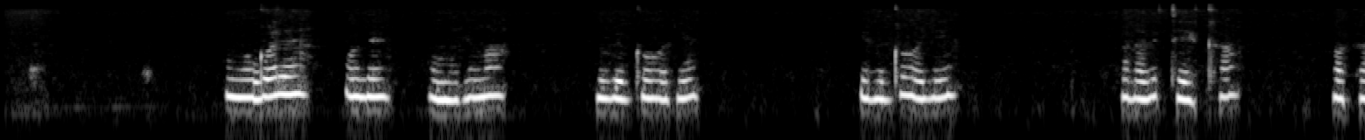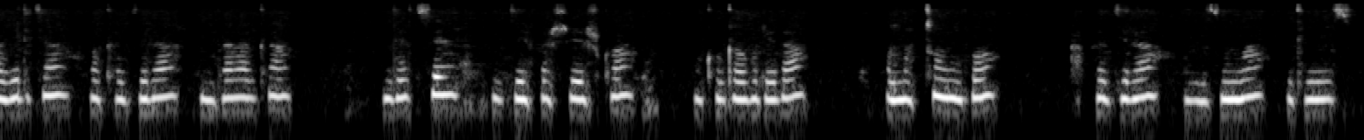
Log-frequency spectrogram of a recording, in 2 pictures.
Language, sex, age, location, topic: Kinyarwanda, female, 18-24, Nyagatare, agriculture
